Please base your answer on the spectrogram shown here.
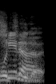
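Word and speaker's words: Ouachita: Okay, word on the street is it's Wichita. It's not said the way it's spelled. It's one of those where it's like. I know what Wichita looks like it's spelled like.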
